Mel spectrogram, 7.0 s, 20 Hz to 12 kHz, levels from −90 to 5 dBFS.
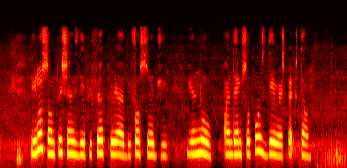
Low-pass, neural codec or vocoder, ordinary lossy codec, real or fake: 7.2 kHz; codec, 16 kHz, 8 kbps, FunCodec, trained on LibriTTS, 25 frames a second; none; fake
